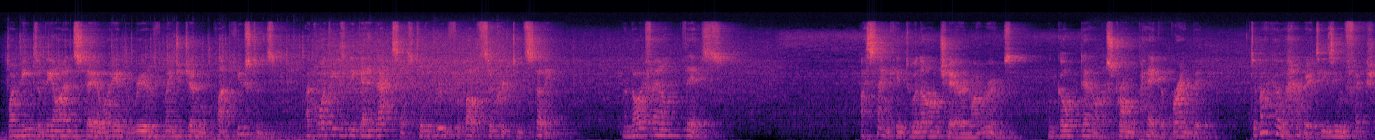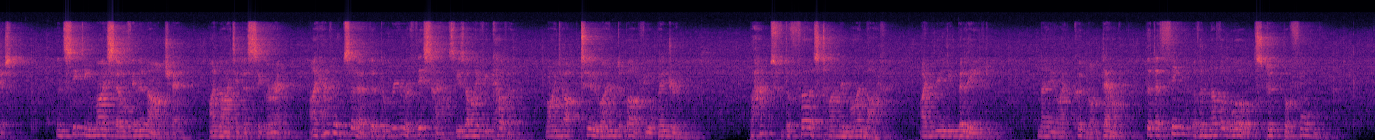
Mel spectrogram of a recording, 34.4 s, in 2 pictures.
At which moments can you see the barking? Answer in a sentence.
The barking can't be heard in this clip.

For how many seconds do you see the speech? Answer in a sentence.
The speech can be heard for 31 seconds in total.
